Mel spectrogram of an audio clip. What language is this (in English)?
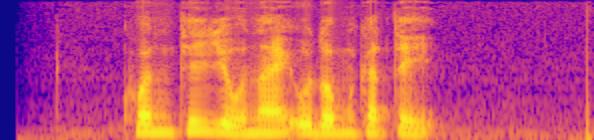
Thai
